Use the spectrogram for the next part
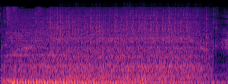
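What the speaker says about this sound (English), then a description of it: "Now you gotta sew the other side." A sewing machine runs a side seam on a T-shirt with a fast, even mechanical whir and needle chatter, close and steady for about two seconds before stopping abruptly.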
